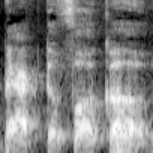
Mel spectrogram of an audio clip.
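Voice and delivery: low, no-nonsense dad voice; father's voice. Retold or imitated. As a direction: drop low and warn them off. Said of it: "I call it my father's voice".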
